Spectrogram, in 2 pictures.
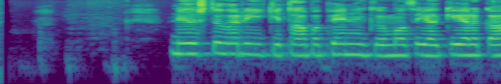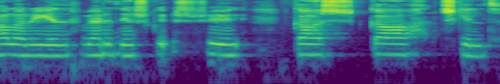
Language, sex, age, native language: Icelandic, male, 12, Icelandic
